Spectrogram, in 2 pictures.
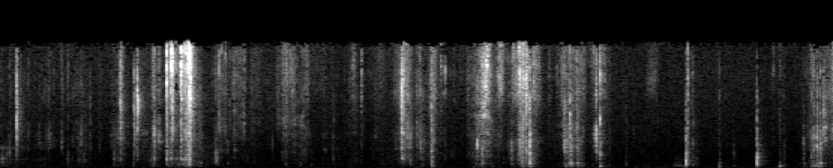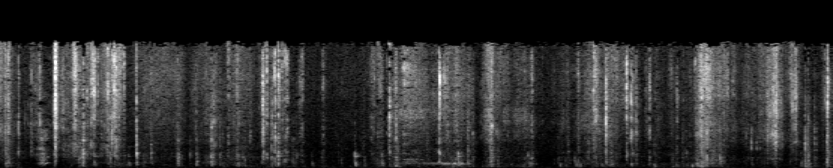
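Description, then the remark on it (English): Steady crinkling and rustling of plastic and cardboard packaging, with sharp crackles and scrapes as a plastic piece and a piece of cardboard are pulled out of a Roomba robot vacuum, no voices. “There's one of those that says, or one of those things where you pull the plastic piece of paper out.”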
